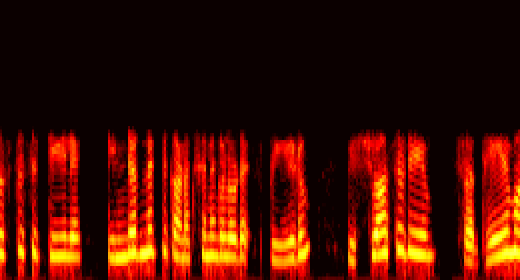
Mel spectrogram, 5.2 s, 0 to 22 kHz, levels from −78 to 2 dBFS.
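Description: From start to finish, the speech carries the sound of the AMR narrowband mobile codec, the 2G/3G phone codec, at a heavily starved setting. The vocal-tract model, rebuilt from a few pulses per 5 ms slice, makes the voice buzzy and synthetic, which points to one of AMR-NB's lowest modes, near 6 kbps. The band runs from about 250 Hz to 3.4 kHz. A spectrogram shows a hard ceiling at 3.4 kHz with nothing above it.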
